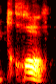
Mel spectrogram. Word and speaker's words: trop: Then we have the P. So here we have our favorite combination, this sort of silent T with the French R followed by the O. So it's going to be trop. We will not pronounce the P, but we will say trop.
